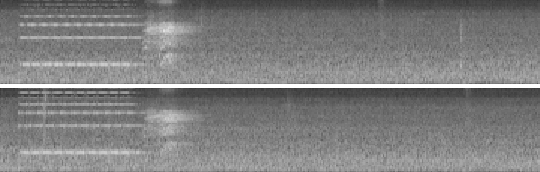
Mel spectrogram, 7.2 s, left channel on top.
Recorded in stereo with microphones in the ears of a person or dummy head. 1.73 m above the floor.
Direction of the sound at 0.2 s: 60° right (ahead or behind).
